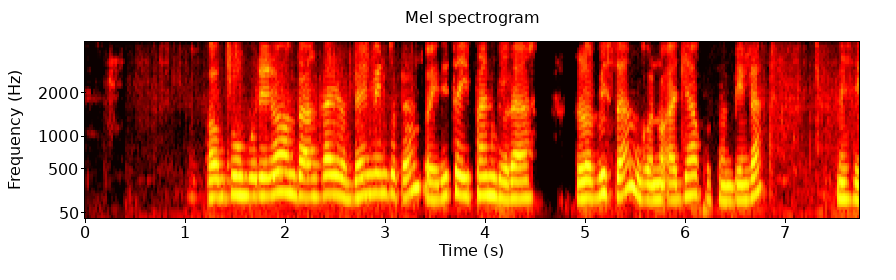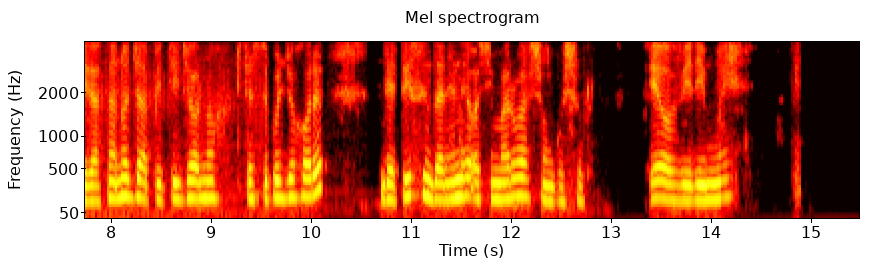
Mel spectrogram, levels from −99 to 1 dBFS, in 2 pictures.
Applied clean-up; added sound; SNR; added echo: neural separator model SepFormer DNS4.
